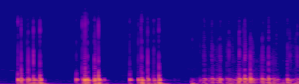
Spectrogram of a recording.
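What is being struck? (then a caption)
Acrylic plastic ice cubes. Long nails tap and scratch a stack of clear acrylic fake ice cubes with colored LEDs, shifting the cubes against each other. Quick, dry plastic clicks come in rapid clusters with short pauses between them, and the last stretch is a longer run of busy tapping and scraping. The clicks have a low, hollow body and bright edges, with almost no ring after each one.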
